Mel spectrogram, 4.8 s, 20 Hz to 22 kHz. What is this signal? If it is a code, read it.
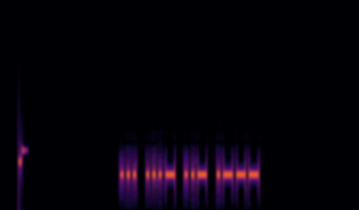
Morse code, heard as a keyed tone, about 28 wpm, 700 Hz. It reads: SVUJ
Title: Four Challenging Letter-Number Combinations 28wpm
